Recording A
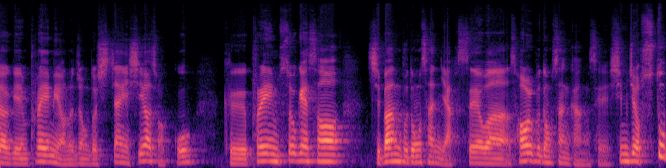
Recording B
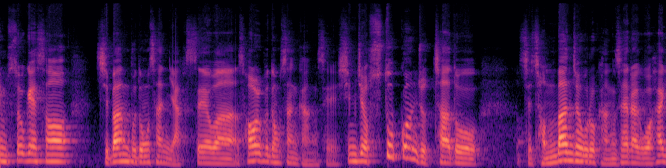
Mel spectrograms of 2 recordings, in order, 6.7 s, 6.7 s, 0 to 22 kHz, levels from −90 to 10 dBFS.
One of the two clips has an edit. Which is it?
B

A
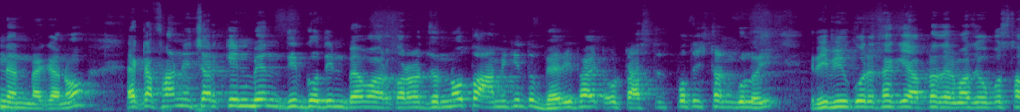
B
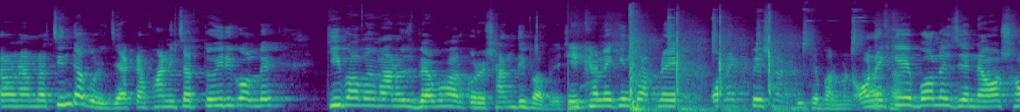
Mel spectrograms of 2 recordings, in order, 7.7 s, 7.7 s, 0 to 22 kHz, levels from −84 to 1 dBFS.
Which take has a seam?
B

